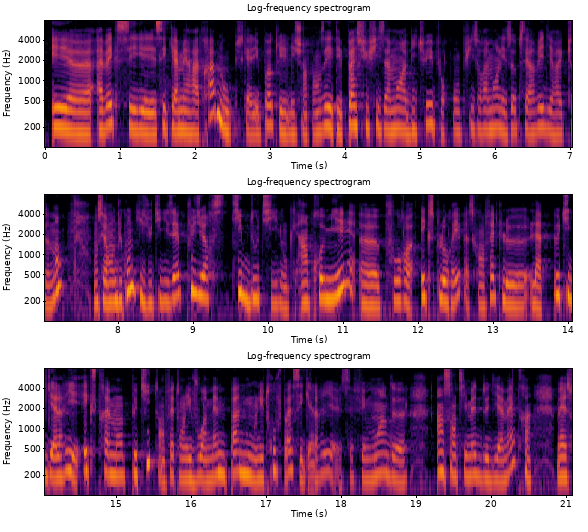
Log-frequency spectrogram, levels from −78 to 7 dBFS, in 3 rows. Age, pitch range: 30-49, 180-225 Hz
